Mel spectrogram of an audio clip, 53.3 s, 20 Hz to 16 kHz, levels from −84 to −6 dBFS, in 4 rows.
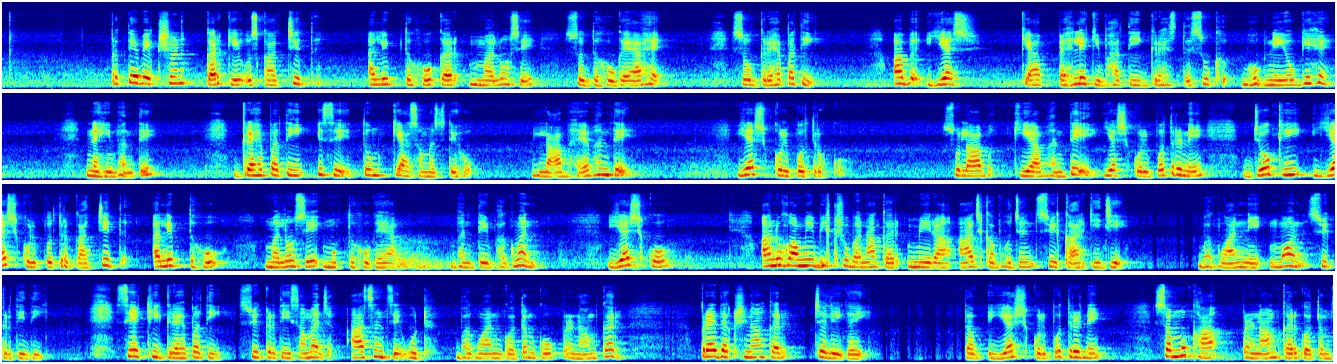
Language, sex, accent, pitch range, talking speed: Hindi, female, native, 195-245 Hz, 110 wpm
